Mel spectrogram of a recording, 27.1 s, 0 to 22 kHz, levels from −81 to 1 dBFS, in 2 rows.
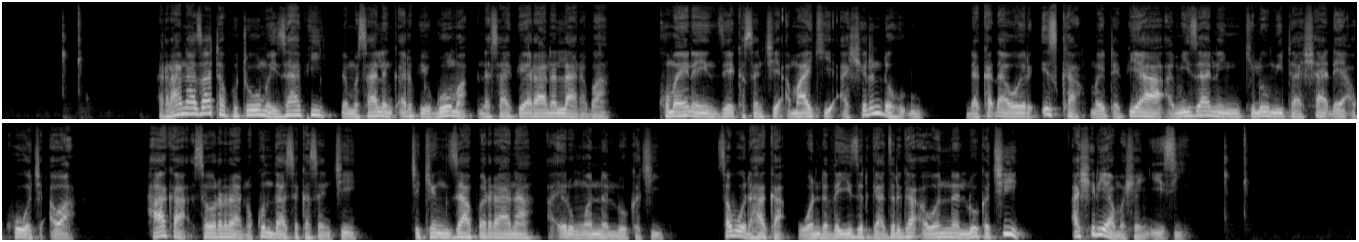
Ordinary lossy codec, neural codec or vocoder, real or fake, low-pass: none; none; real; none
